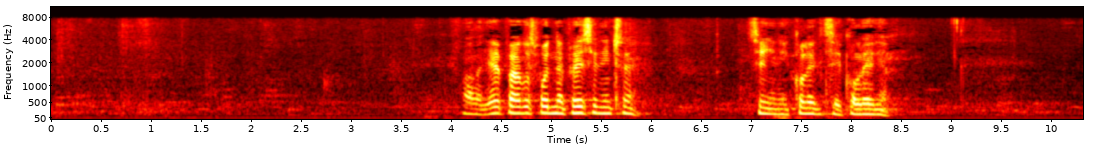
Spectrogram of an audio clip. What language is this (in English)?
Croatian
